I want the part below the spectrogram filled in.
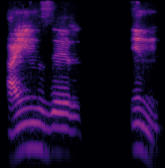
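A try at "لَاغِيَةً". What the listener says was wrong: ওটা আইন নয়। হ্যাঁ, গাইন জের গি, লাগি।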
